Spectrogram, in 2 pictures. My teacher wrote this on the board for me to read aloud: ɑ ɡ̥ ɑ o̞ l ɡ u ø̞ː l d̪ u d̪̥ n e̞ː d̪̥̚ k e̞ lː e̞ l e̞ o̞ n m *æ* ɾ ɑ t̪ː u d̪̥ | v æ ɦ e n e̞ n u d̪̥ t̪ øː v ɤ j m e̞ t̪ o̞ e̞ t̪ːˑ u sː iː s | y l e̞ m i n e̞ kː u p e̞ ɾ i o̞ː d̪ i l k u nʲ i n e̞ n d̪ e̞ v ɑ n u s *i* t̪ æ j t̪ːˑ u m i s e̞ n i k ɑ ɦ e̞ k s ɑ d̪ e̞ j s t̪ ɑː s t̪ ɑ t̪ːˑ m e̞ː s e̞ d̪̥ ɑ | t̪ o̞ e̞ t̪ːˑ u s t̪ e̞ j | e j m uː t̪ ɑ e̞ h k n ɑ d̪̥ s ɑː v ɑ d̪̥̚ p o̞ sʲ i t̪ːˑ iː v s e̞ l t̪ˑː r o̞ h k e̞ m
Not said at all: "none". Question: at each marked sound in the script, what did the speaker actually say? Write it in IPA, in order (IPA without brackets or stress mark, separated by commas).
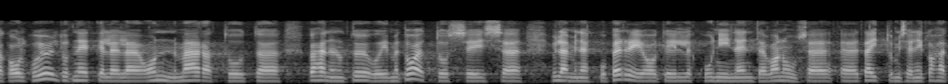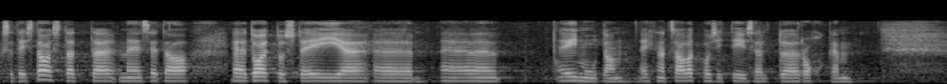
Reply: æː, e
